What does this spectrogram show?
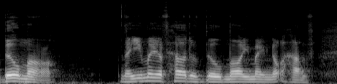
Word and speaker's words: Maher: I used to think his name was actually pronounced Bill Maher, but it's Maher apparently.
